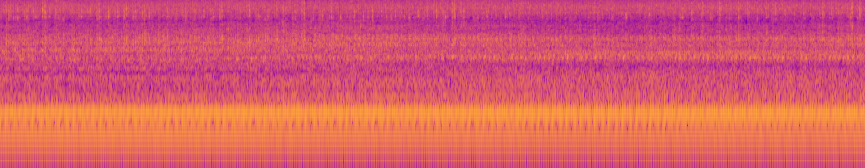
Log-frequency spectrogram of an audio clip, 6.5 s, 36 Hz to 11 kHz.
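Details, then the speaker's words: 2004 Nissan Maxima with stall/fast-idle problem, started after battery boost: steady idle with light metallic rattle under the engine note; owner suspects timing chain, unconfirmed: engine rattle at idle. "she's still rattling a little i think she needs a timing chain man you don't sound good"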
